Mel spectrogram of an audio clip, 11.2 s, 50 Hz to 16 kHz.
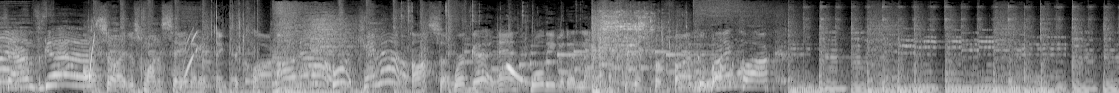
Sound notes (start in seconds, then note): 5.9 cartoon glass shattering; 7.9 fast cartoon music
